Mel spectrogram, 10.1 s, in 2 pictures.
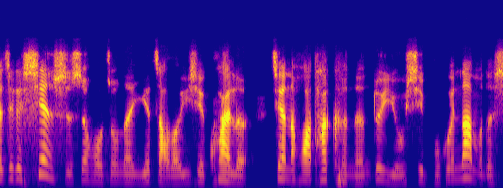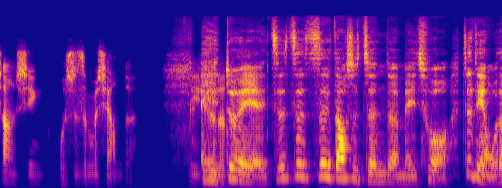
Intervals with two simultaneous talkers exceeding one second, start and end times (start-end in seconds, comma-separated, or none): none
